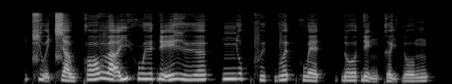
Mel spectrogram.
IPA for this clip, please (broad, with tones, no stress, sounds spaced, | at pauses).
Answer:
t͡ɕ ṵ˧˨ ə̯ t͡ɕ a˧˩ w k ɔ˨˦ v a̰˧˥ j h w ɨ˧ ɗ ḛ˧˥ ɣ ɨ˧ ə̯ | ɲ o˦˥ p̚ f ɨ˨˩ k̚ v ə˦˥ t̚ h w ɛ˨˩ t̚ | ɗ o˨˦ ɗ ḛ˧˨ ŋ k ə̰˧˨ j ɗ o˨˦ ŋ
